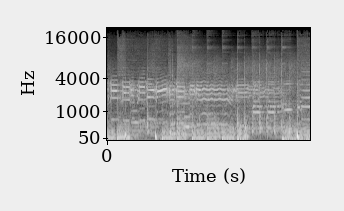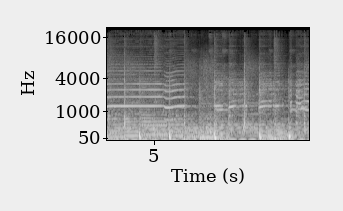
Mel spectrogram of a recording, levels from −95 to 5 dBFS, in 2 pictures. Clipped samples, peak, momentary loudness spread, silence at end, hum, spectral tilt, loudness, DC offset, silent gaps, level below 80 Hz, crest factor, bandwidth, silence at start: under 0.1%; 0 dBFS; 6 LU; 0 s; none; -5 dB/octave; -17 LUFS; under 0.1%; none; -24 dBFS; 16 dB; 19.5 kHz; 0 s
